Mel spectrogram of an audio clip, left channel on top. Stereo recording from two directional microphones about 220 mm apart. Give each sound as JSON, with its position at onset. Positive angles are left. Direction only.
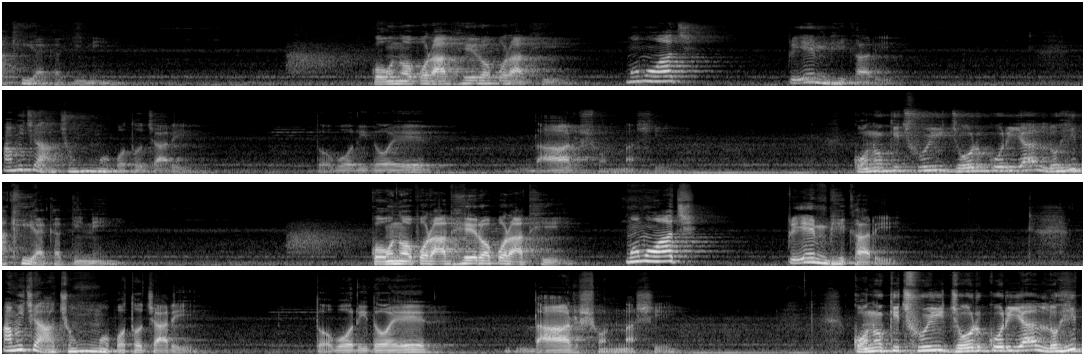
{"t": 0.1, "sound": "a man's voice", "side_deg": -55}
{"t": 3.7, "sound": "a man's voice", "side_deg": -55}
{"t": 6.2, "sound": "a man's voice", "side_deg": -55}
{"t": 10.3, "sound": "speech", "side_deg": -50}
{"t": 13.9, "sound": "a man's voice", "side_deg": -55}
{"t": 16.1, "sound": "a man's voice", "side_deg": -50}
{"t": 19.0, "sound": "a man's voice", "side_deg": -50}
